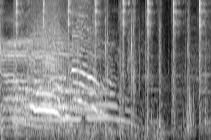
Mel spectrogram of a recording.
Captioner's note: sad noises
